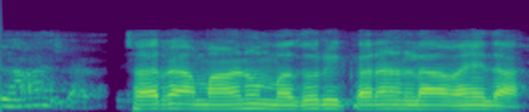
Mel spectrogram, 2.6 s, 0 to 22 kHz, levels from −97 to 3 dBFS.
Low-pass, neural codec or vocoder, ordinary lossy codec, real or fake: 7.2 kHz; codec, 16 kHz, 4 kbps, X-Codec, WavLM features, trained on Multilingual LibriSpeech; MP3, 64 kbps; fake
